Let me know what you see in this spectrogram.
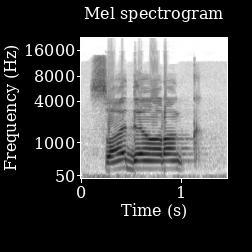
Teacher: Cara membaca kaf mati dan tak mati ada sedikit desisnya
